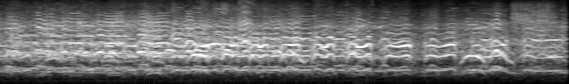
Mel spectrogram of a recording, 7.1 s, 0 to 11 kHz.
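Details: Black-tailed gulls at a shrine on 10 July 2015: wavering, cat-like mewing cries rise and fall over a chorus of other gulls, with several distinct calls standing out toward the end.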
